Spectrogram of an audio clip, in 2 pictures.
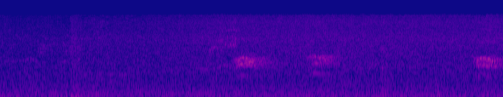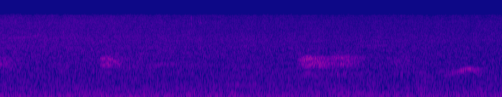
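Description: Bird calls: about five short, harsh calls at uneven intervals, the last one longer, over a steady background hiss, with a faint rising whistle near the end.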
